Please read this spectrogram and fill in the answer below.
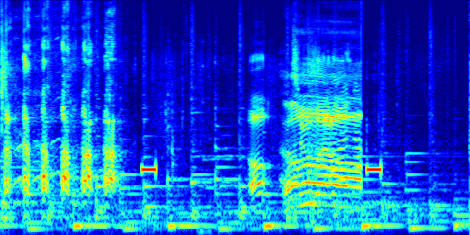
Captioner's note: ball bounces, laughs; beep sound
